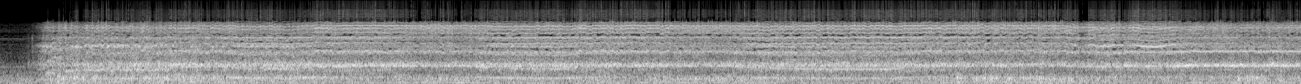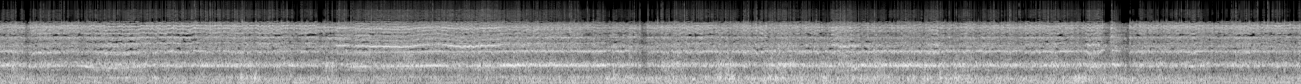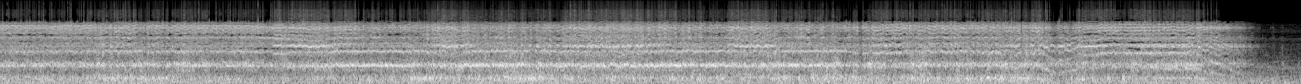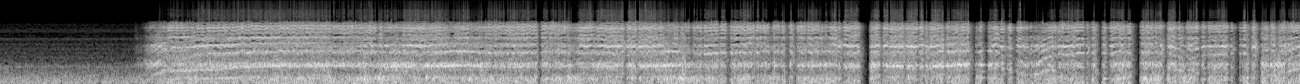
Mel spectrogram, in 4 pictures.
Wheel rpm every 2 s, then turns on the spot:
90, 220, 230, 230, 220, 230, 230, 230, 220, 230, 230, 230, 230, 230, 230, 220, 230, 230, 210, 70, 80, 220, 220, 220, 200, 150.
none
